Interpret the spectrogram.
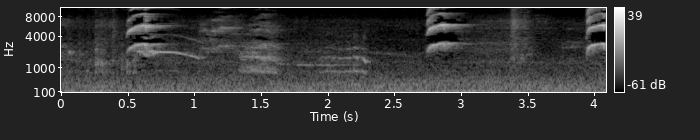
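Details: Rainbow lorikeets during mating season, performing a mating dance; sharp shrill screeches come in separated bursts, with softer descending chirps and a thin whistle between them.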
